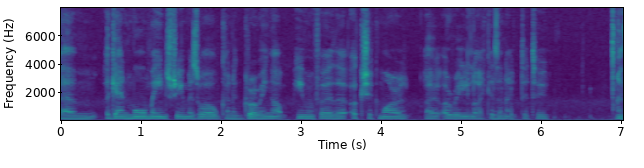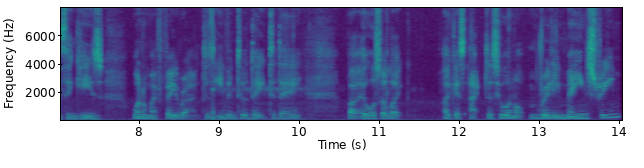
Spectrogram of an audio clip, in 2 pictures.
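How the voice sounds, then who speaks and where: Speaking at a fairly quick pace, a man holds a medium pitch with monotone, flat intonation. His tone is dark and mellow. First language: Punjabi. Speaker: podcast host. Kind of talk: casual chat. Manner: halting, many fillers.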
